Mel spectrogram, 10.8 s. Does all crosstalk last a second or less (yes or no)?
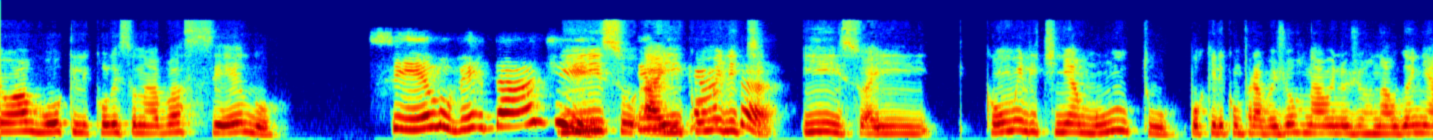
no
